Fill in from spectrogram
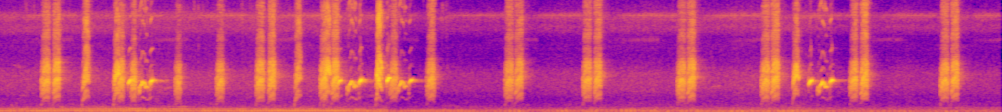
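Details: Sooty-headed bulbul fighting a decoy during trapping; rapid run of sharp broadband clicks and flutters with a few short whistled notes mixed in, continuing throughout.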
